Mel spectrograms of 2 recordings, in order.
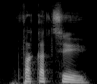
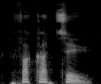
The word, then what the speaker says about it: Whakatū: Alright, pronunciation first, then we get to the meaning. First up, we have Fakatsu, Fakatsu.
